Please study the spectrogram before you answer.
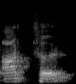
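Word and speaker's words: Arthur: এবং তোমরা নিশ্চয়ই জানো নামটা খুব অদ্ভুত ইংরেজিতে যদি দেখো তাহলে মনে হবে আর্থার কিন্তু ওরা বলে আর্থুর আর্থুর আখতুর এরকম করে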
